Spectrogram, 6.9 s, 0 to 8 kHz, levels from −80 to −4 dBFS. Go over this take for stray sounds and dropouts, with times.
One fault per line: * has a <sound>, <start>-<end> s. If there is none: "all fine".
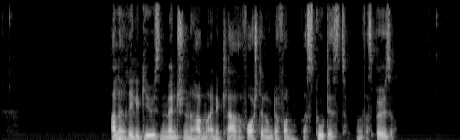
all fine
